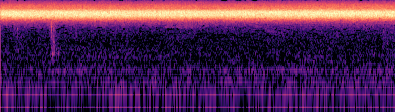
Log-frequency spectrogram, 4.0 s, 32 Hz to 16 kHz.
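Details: Continuous shrill chorus of cicadas, 2017, an even, hissing buzz that never pauses, with a brief faint click near the start.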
